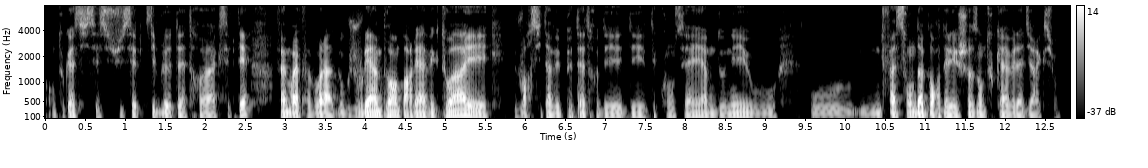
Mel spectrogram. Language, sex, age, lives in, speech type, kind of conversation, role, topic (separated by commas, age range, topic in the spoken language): French, male, 30-34, France, conversation, advice, user, Comment puis-je négocier des horaires flexibles ou du télétravail avec mon employeur ?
